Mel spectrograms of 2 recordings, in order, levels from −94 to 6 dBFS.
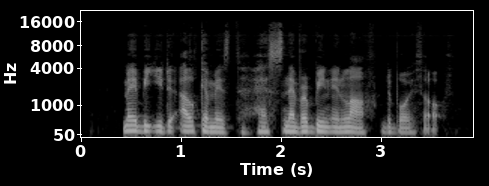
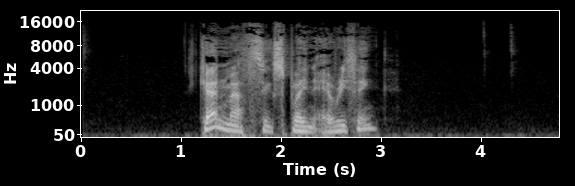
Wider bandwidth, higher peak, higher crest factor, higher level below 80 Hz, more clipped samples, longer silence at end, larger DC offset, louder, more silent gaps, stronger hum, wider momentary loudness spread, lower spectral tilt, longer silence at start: about the same, 15.5 kHz vs 16.5 kHz; second, -16 dBFS vs 0 dBFS; second, 18 dB vs 24 dB; second, -68 dBFS vs -48 dBFS; neither; second, 0.35 s vs 1.85 s; neither; second, -35 LUFS vs -20 LUFS; neither; neither; about the same, 12 LU vs 10 LU; first, -6 dB/octave vs -3 dB/octave; second, 0.45 s vs 1.2 s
